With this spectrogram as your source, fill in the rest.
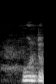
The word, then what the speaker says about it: put: जैसे कि BUT को जो है बूट बट बोलते हैं, लेकिन PUT को जो है पुट बोलते हैं ना। यहाँ पर जो है इसका उच्चारण क्या होता है BAUT बट, जबकि यहाँ पर ये उच्चारण जो है PUT पुट हो जाता है।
